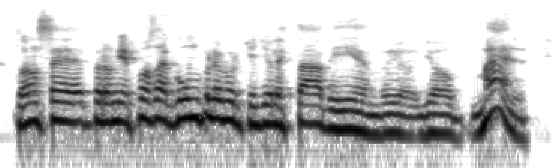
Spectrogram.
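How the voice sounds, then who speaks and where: A man's voice: a little high, fairly quick, warm tone, husky. A middle-aged man telling a sermon testimony, with many restarts and acted-out voices. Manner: storytelling with many restarts, acts out quoted voices. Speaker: preacher giving a testimony.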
